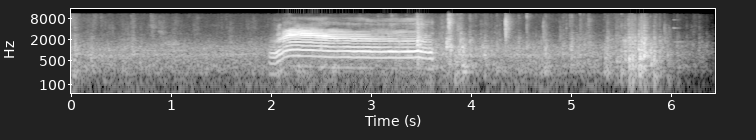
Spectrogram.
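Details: Indoors, a kitten with a husky voice, up on a high place in the room, lets out a single long, steady meow of about one and a half seconds, followed by clicks and shuffling sounds.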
